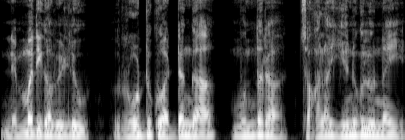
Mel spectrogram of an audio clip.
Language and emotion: Telugu, fearful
